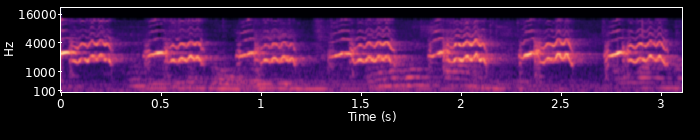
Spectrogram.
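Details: Indoor pet bird demanding attention with a quick series of harsh, bright whistled notes, around two per second, set against a murmur of low background sound.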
